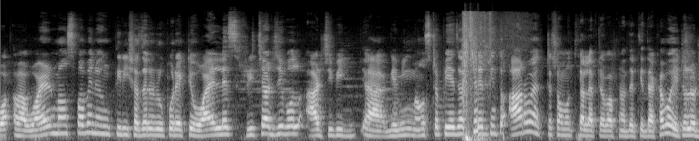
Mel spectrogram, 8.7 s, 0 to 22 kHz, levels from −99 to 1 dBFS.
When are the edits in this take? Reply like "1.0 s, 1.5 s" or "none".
6.0 s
